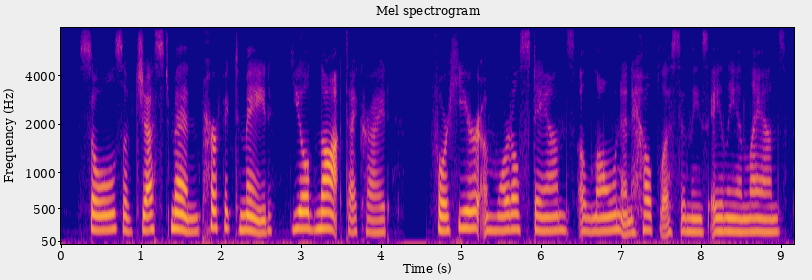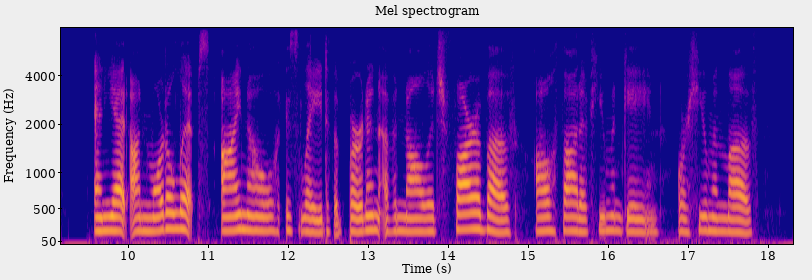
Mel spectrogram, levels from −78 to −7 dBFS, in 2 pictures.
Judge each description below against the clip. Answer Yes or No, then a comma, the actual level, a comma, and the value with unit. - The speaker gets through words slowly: No, average, 150 wpm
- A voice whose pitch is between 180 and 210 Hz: Yes, high, 190 Hz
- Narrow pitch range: Yes, narrow, 2.0 semitones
